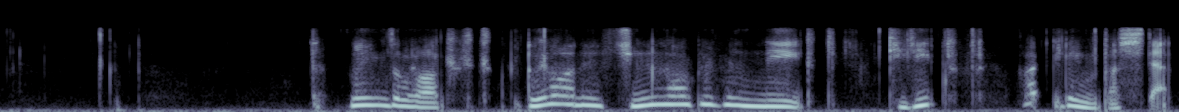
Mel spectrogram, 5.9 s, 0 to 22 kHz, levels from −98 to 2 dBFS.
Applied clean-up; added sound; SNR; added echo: neural diffusion model UNIVERSE++.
